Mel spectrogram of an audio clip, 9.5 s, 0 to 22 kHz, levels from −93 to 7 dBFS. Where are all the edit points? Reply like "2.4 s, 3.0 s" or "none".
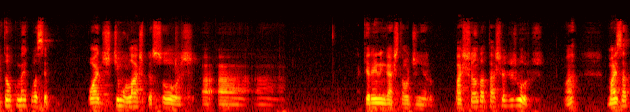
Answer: none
